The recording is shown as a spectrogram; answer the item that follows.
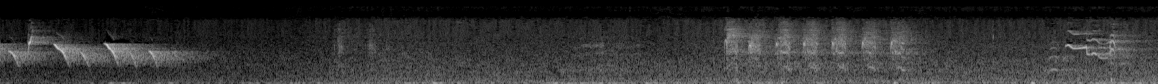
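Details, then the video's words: Wild lyrebird singing in Megalong Valley, Blue Mountains, Australia: loud descending whistled notes repeated in quick succession at the start, then a burst of rapid clicking, dense phrases near the end, over steady background hiss. "Lyrebird song"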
